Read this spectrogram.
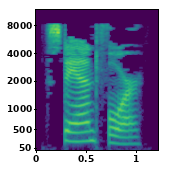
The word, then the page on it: stand for: British English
